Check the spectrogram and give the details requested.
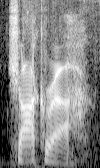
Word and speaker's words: Shockra: You dare mock the God King Shockra. That's my name. The God King Shockra. And it's spelled shock and then raw, like R-A.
